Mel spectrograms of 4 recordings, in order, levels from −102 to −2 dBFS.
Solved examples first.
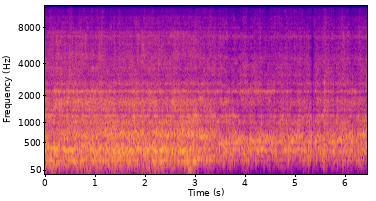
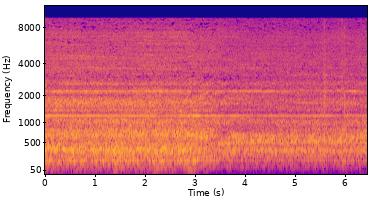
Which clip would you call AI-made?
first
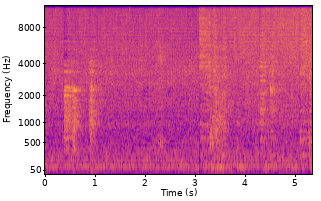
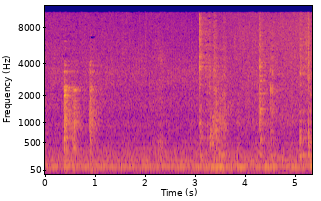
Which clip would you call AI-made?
first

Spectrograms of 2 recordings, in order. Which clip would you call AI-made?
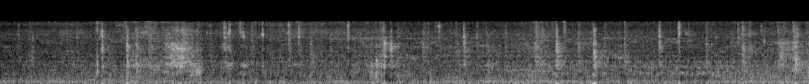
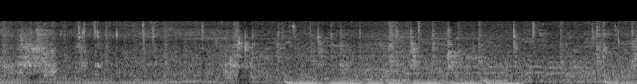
first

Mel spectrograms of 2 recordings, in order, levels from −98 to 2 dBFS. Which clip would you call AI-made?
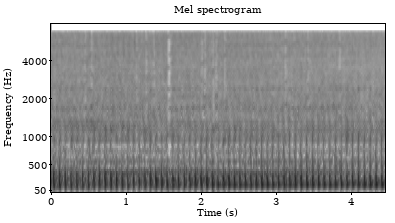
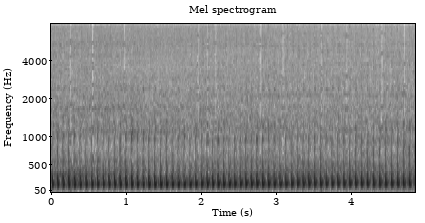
first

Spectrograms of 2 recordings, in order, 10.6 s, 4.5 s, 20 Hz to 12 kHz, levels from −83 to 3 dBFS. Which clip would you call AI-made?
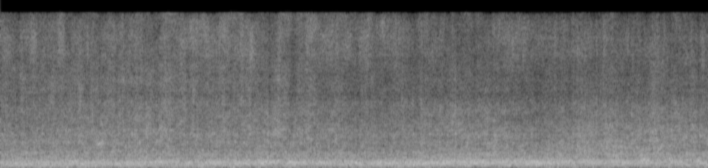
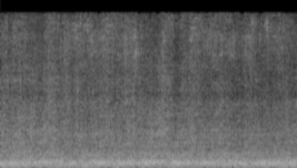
first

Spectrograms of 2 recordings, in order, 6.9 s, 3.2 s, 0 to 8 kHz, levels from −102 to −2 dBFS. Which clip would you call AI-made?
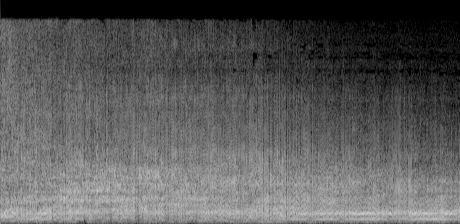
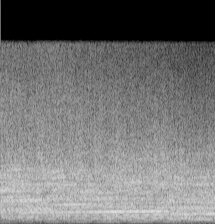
first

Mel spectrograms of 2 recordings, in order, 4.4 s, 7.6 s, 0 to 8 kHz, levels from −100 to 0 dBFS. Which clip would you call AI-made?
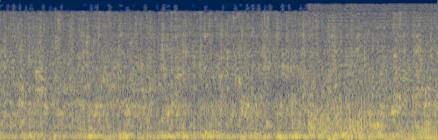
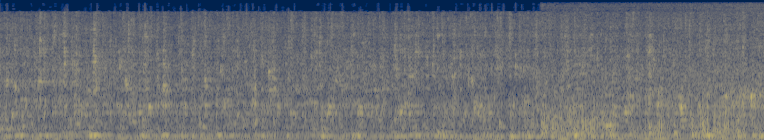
first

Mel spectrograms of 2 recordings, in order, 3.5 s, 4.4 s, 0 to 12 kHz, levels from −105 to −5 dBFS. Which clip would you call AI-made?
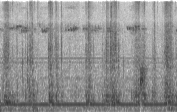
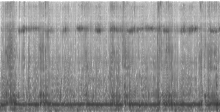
second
